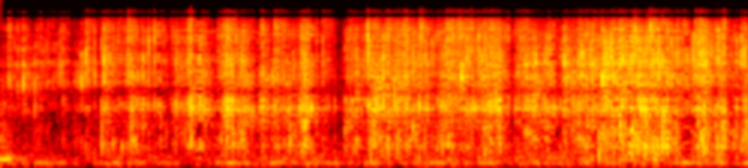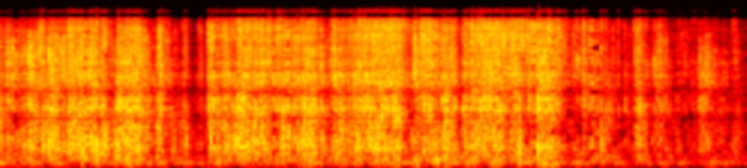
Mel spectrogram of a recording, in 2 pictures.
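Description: Clear plastic packaging crinkling and rustling steadily as it is handled, a bag holding zip-lock packets of diamond-painting drills.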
